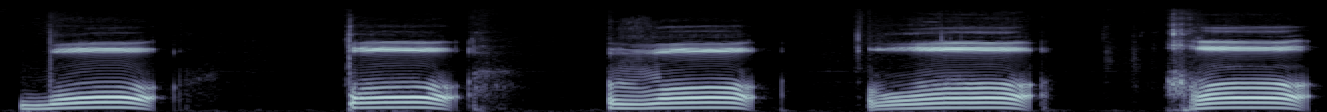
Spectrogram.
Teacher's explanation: ketika fathah bunyi vokalnya adalah bunyi vokal o maka itu termasuk ke dalam huruf yang tebal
